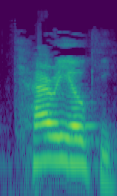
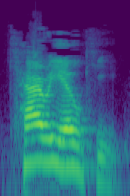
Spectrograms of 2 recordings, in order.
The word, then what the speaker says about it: karaoke: 가라오케란 말인데요. 영어 발음 karaoke 해보세요. karaoke, karaoke 그렇게 하시면 되겠습니다.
